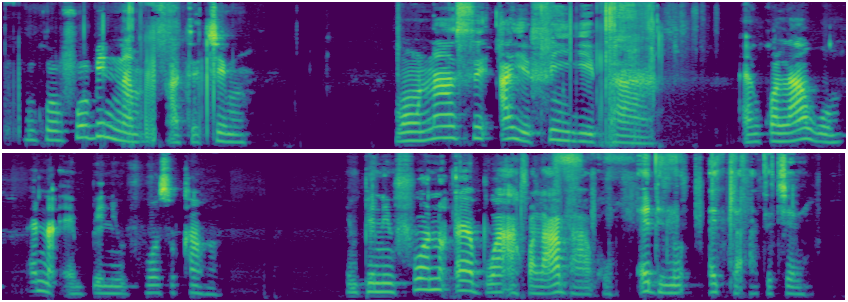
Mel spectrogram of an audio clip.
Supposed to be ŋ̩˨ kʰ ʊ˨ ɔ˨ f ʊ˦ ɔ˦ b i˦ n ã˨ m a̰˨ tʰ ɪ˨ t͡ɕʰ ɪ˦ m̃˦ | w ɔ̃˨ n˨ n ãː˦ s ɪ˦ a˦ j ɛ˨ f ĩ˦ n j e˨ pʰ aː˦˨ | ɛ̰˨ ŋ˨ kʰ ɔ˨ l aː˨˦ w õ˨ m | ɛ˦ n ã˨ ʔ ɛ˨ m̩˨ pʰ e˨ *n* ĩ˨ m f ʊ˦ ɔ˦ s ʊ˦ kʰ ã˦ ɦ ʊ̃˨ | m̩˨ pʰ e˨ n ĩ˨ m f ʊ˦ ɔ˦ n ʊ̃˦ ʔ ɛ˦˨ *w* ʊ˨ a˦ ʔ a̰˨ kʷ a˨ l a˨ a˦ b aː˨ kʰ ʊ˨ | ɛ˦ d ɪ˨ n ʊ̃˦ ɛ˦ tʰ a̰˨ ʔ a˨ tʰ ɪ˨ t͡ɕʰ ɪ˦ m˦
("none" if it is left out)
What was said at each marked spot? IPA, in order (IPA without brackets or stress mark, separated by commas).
n, b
